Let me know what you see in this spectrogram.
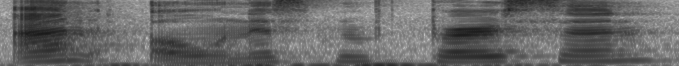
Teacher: Yeah, but the H is soundless. That's why we use an instead of a.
